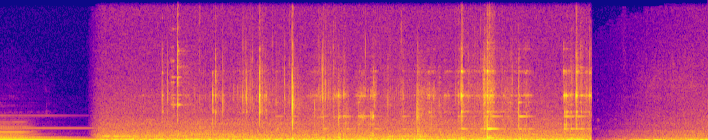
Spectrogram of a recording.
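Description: Metal knife and fork cutting a crisp fried potato pancake on a ceramic plate: light crackly scraping and small clinks of cutlery on the plate, over a low steady hum. A music chord dies away in the first second, and the sound cuts out briefly near the end.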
